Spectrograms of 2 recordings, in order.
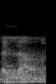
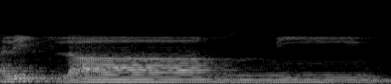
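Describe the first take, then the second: First: The letters are joined into one word. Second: Each letter name is said separately. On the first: The speaker calls it wrong. "ये अलम नहीं है" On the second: The speaker calls it right. "ये है अलिफ लाम मीम"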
